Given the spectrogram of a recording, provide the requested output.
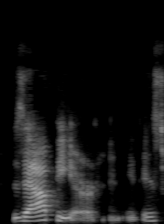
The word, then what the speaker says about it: Zapier: each other now you can use things like zapier and it is pronounced zapier confer i confirmed this with someone who worked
